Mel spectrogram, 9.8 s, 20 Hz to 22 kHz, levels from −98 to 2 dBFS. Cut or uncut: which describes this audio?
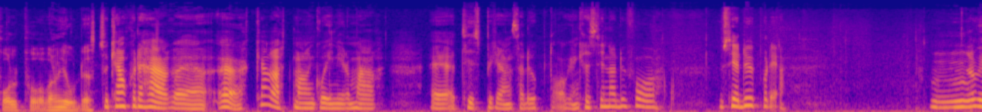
cut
